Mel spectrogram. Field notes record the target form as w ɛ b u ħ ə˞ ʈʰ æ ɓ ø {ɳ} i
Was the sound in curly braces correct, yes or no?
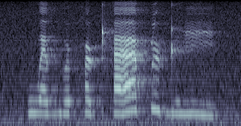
no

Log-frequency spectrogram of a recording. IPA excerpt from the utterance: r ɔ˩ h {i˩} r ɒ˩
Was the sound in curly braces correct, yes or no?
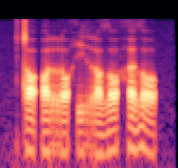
yes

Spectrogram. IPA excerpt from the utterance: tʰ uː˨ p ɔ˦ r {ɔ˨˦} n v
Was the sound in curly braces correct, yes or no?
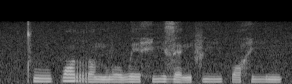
no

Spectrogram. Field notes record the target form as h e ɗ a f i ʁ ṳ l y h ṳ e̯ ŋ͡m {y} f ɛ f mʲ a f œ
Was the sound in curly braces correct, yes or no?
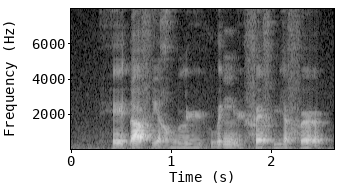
yes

